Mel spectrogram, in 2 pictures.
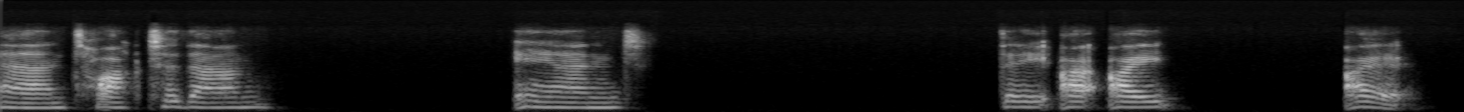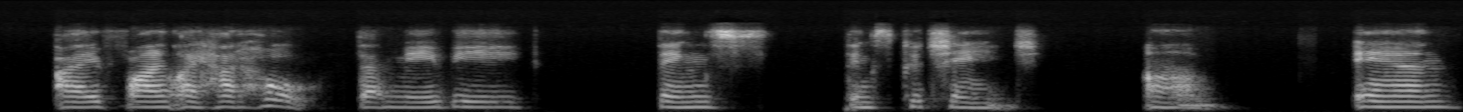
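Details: Adult female speaker; stuttering.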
